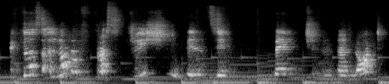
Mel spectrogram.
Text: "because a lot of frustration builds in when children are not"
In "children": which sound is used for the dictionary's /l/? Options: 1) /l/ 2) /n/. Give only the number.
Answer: 2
